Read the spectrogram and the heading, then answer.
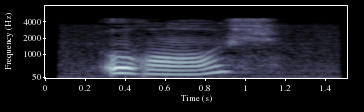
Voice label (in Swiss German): "orange", Bas Rhin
